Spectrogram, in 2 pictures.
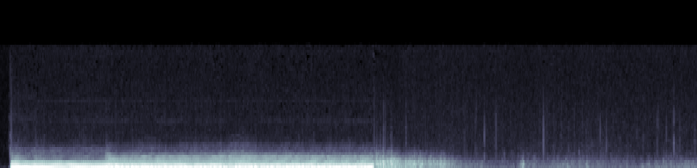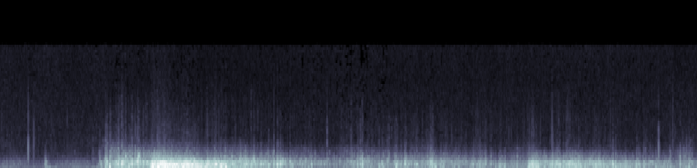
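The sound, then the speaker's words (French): A sustained musical chord gives way to a steady hiss of rain, then a loud, rolling thunderclap bursts in and rumbles on as the storm continues. “Ils sont partis tous deux sous l'orage à chercher dans les alentours.”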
